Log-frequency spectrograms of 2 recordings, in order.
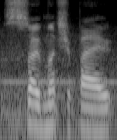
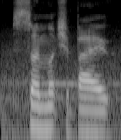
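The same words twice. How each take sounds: The two takes are said the same way.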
